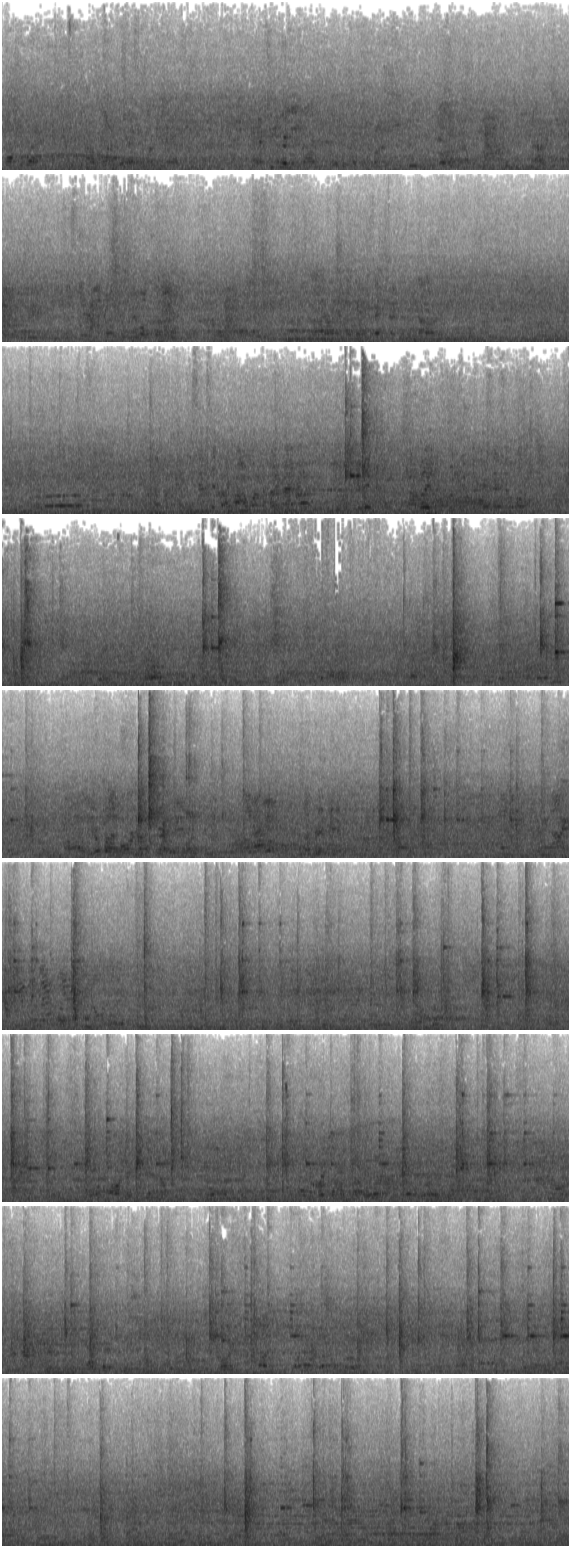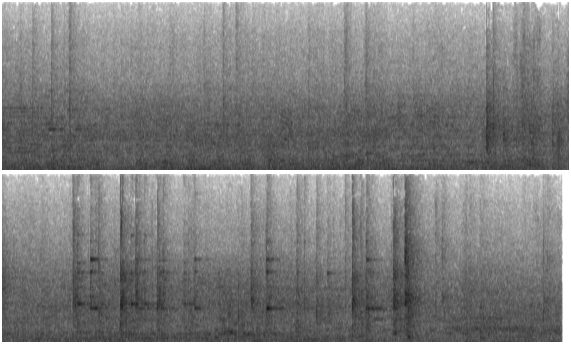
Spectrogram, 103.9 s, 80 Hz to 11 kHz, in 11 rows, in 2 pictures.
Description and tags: newjersey OC jillysairhockey
Air hockey game at Jilly's Arcade on the boardwalk in Ocean City recorded with DS-40 and edited and Wavoaur.
ambiance, arcade, boardwalk, field-recording, ocean-city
